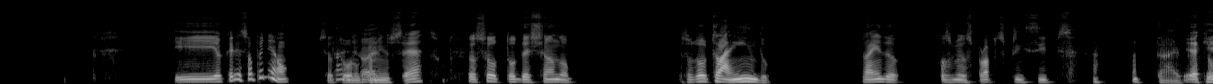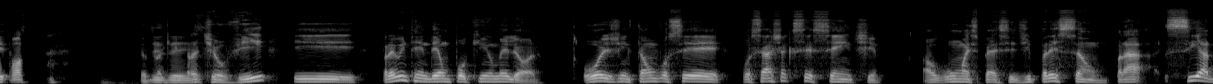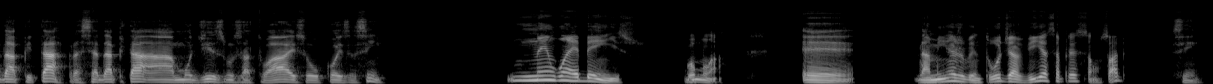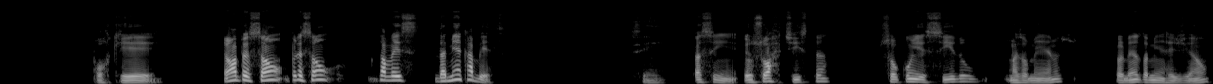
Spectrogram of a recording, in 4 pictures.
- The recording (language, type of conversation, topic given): Portuguese, advice, Como posso resistir à pressão social para seguir modismos?
- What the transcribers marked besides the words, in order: tapping; laugh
